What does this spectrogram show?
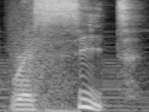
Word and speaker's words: receipt: Et pour bali, receipt. Receipt. Receipt. Regardez, ça paye à pas prononcer dans le mot ça, on dit receipt.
